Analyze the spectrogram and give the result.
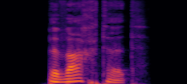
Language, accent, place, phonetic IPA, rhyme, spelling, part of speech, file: German, Germany, Berlin, [bəˈvaxtət], -axtət, bewachtet, verb, De-bewachtet.ogg
- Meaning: inflection of bewachen: 1. second-person plural preterite 2. second-person plural subjunctive II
